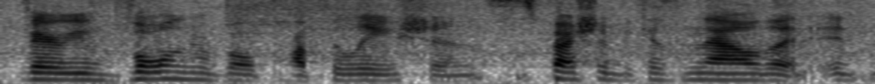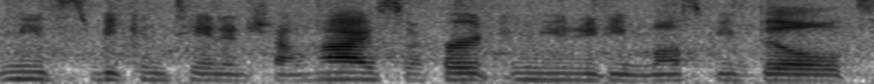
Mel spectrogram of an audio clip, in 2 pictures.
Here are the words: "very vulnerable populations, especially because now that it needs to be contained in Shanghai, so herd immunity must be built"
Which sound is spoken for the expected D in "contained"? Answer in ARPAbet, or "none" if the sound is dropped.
D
